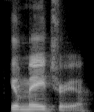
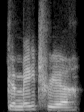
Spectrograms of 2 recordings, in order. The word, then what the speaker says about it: Gematria: Gematria.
